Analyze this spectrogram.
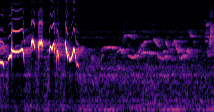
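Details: Quick series of about six loud, wavering whistled notes from an oriental magpie-robin, rising and falling sharply, followed by faint twittering and low background hiss.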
